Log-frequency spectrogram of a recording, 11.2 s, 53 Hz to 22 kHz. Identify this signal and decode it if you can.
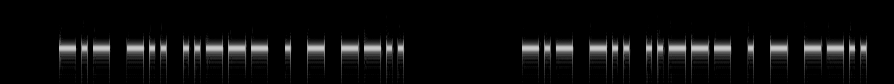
Morse code, heard as a keyed tone, about 17 wpm, 700 Hz. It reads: KD2ETZ KD2ETZ
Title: USA Call Signs - 6 Characters - Repeated 3x - 17wpm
